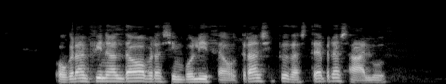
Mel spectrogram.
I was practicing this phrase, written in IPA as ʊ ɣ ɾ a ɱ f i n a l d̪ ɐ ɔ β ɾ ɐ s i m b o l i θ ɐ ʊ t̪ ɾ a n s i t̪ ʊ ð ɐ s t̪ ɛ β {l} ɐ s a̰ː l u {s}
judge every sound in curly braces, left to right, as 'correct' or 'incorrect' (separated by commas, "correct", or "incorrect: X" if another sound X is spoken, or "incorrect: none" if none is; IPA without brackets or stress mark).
incorrect: ɾ, incorrect: θ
